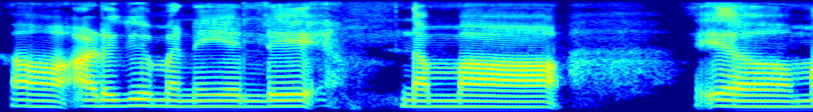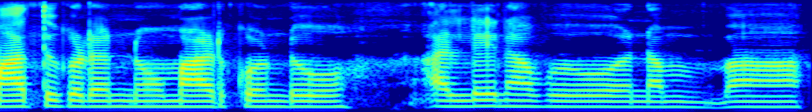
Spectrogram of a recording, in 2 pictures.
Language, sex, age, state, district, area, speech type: Kannada, female, 60+, Karnataka, Bangalore Urban, rural, spontaneous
